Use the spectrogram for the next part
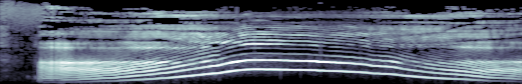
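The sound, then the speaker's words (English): A single sustained voice performs a siren vocal exercise, gliding smoothly upward from a low pitch to a high one, holding briefly at the top, then sliding back down in one unbroken, steady tone. “The siren exercise lets you go from the bottom to the top and back without any cracking or breaking.”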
